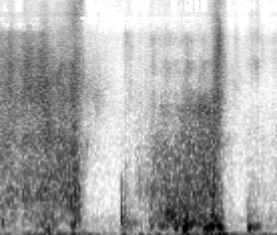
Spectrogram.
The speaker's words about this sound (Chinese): 当然要先给您擦擦脸啦，用温热的毛巾擦过您的脸，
